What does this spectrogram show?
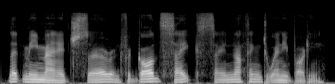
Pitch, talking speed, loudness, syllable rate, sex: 110 Hz, 215 wpm, -18 LUFS, 5.8 syllables/s, male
